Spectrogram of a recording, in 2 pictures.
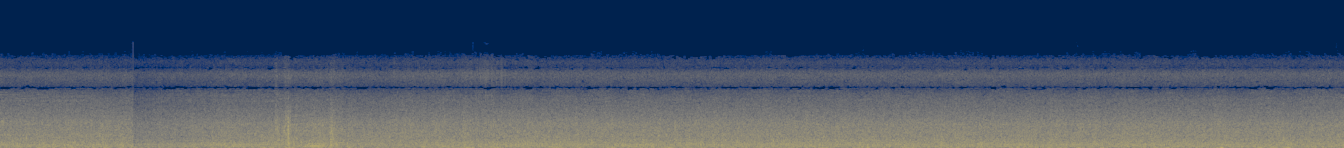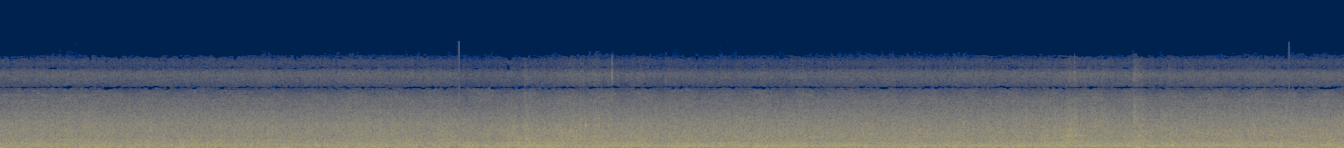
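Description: Stream water rushing steadily.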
